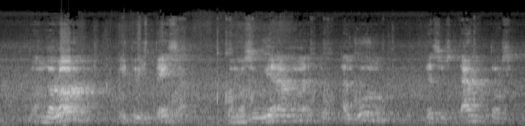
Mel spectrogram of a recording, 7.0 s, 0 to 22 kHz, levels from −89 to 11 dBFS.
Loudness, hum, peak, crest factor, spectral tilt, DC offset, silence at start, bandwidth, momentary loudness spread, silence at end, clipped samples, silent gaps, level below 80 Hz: -17 LUFS; none; 0 dBFS; 20 dB; -3 dB/octave; under 0.1%; 0 s; 15.5 kHz; 17 LU; 0 s; under 0.1%; none; -54 dBFS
